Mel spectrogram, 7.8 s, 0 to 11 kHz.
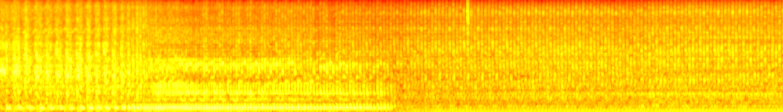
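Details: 1.9 TDI diesel after replacing turbo, cylinder head, injectors, camshaft and tappets: fires up and settles into an even, steady idle clatter with no odd knocks; healthy normal idle.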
